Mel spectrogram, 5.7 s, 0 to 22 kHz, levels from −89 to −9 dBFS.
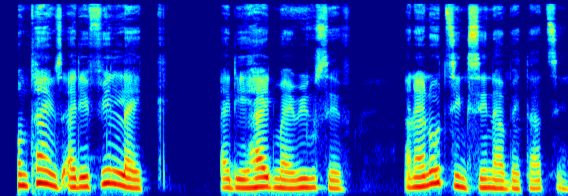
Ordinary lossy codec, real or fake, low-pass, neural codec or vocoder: none; real; none; none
